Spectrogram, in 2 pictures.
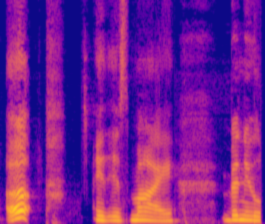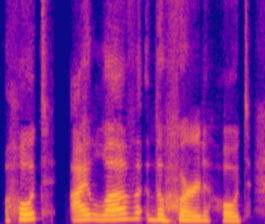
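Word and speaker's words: haute: First one up, it is my ban hot. I love the word hot. Uh, in French it's because they don't pronounce the h, but it looks like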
